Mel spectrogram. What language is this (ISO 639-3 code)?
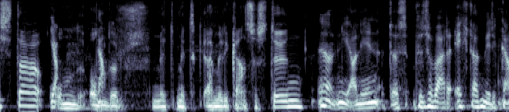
nld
